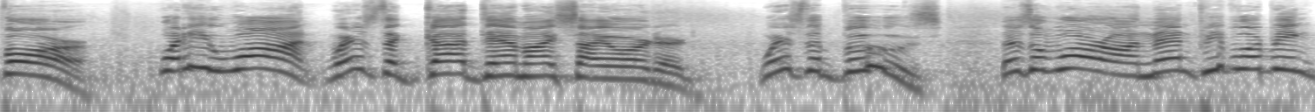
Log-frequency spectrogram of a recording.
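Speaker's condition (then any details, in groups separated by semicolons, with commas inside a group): No condition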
